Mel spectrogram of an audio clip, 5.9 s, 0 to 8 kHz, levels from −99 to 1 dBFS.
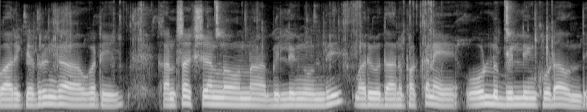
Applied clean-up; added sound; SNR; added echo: neural mask model Resemble Enhance denoiser.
